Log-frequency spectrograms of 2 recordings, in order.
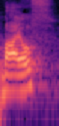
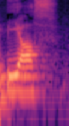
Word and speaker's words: bios: We would pronounce it bios. In the Greek, it may be bios.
